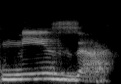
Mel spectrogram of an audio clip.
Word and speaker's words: mesa: Aqui você tem S entre vogais, então você diz mesa, camisa.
